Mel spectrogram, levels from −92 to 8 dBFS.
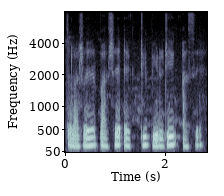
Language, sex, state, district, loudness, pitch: Bengali, female, Assam, Hailakandi, -15 LUFS, 145 Hz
